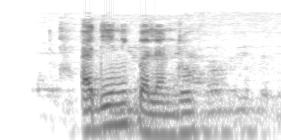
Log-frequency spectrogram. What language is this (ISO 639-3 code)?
kdh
